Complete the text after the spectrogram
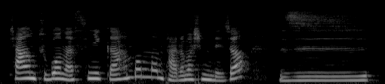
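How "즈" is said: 즈 as a long tongue-tickling z; buzzing z sound. Shown as a demonstration. Teacher showing learners the z in drizzle, 즈 as buzzing z. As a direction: hold 즈 as a buzzing English z. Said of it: "혓바닥 간질간질".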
